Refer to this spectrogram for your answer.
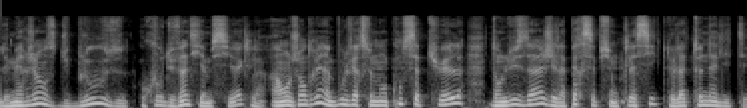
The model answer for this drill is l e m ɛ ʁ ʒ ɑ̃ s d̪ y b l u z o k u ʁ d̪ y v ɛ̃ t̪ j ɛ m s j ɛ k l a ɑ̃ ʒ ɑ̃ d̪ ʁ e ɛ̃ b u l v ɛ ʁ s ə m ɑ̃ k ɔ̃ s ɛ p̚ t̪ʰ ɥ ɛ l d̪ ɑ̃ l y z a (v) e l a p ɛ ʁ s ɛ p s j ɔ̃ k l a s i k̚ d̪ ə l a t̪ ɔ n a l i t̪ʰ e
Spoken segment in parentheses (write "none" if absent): ʒ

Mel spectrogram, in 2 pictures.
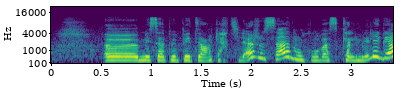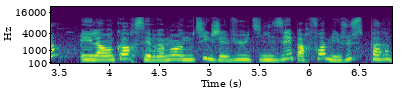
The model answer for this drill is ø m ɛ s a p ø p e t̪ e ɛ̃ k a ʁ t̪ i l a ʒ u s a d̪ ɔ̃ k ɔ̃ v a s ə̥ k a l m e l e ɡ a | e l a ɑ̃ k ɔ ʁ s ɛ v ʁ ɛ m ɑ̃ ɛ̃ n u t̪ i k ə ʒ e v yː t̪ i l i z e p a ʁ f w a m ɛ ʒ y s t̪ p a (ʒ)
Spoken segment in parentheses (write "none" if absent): ʁ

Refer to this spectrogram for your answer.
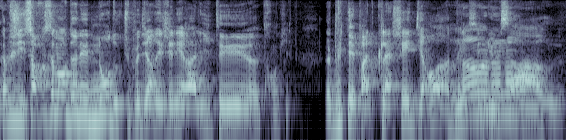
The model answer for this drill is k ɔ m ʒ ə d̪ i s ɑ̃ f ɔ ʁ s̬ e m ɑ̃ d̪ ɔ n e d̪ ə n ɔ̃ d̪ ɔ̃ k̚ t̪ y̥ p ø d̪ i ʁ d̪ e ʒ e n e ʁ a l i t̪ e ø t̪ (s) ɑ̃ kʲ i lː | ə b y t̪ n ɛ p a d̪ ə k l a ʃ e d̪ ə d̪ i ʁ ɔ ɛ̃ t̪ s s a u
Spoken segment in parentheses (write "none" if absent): χ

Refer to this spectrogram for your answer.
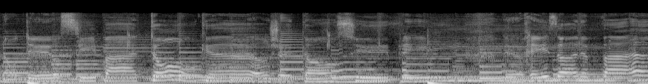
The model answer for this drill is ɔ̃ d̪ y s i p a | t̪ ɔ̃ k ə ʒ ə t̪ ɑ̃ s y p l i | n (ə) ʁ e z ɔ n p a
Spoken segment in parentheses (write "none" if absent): ə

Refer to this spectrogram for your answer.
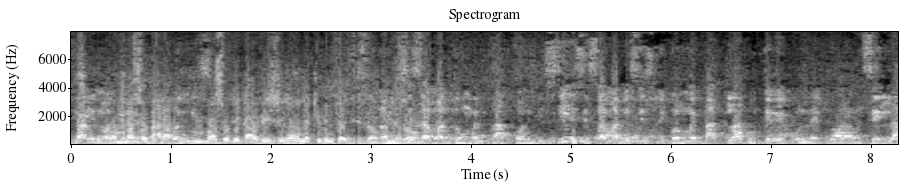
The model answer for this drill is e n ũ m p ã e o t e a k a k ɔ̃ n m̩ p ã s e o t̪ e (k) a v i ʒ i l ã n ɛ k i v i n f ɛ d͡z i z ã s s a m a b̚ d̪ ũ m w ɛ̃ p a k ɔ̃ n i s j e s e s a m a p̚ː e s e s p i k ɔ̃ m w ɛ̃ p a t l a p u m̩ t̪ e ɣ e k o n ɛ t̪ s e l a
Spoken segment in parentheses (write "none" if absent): k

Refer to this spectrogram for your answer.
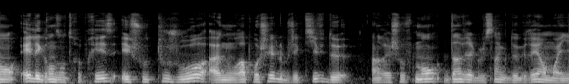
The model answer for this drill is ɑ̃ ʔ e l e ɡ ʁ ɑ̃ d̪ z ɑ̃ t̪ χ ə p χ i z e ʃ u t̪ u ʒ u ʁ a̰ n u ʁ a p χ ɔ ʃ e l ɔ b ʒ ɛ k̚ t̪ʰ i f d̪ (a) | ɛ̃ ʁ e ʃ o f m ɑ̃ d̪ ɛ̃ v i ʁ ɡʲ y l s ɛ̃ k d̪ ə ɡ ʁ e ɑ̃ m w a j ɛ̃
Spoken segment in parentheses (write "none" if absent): ə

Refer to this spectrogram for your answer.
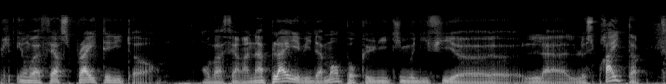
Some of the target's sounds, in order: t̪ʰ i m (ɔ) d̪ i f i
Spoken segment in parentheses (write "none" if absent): ɔ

